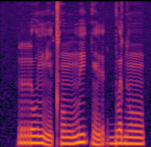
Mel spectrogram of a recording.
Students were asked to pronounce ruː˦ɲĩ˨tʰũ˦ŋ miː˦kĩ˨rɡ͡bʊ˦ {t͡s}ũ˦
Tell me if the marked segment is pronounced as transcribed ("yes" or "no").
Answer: no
